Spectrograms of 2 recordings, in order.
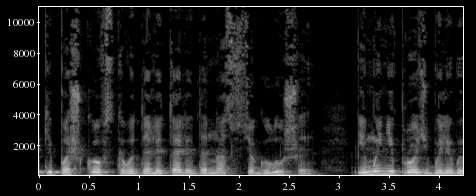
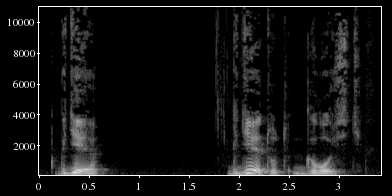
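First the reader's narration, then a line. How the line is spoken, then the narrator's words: Strangled voice. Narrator (Russian): Говорил сдавленным голосом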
